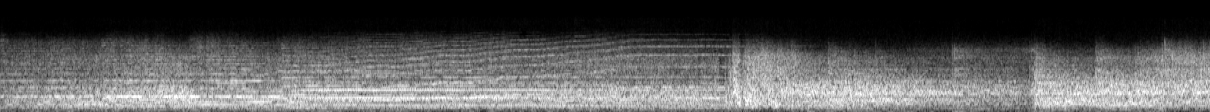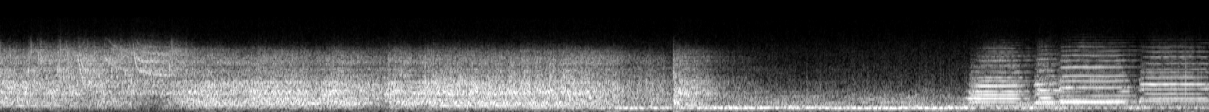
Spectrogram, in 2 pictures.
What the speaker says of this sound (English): But then came the Soviet tanks.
